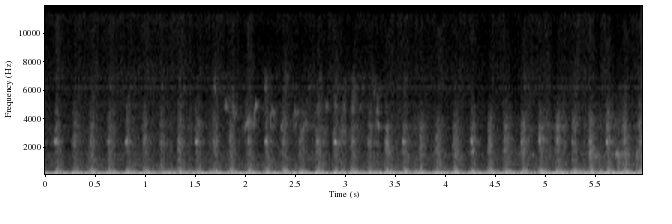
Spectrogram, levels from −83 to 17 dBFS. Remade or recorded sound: remade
